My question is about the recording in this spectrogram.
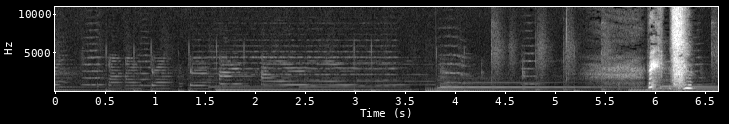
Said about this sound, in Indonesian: eh maaf maaf gue bersin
